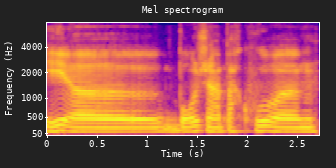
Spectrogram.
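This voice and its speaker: The intonation is fairly even. It belongs to a man. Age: 30s. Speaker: IT support worker and video game writer. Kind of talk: interview testimony. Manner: hesitant, many fillers.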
